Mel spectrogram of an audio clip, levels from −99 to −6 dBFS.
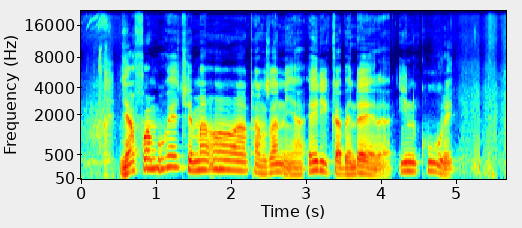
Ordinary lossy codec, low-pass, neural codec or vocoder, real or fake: none; none; vocoder, 44.1 kHz, 128 mel bands every 256 samples, BigVGAN v2; fake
